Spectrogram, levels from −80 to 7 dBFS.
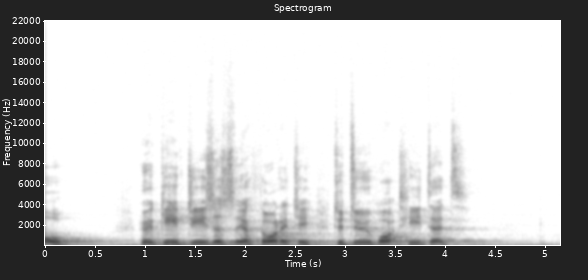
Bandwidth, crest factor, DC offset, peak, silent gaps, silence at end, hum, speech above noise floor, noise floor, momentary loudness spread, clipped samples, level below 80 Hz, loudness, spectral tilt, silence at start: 12 kHz; 16 dB; under 0.1%; -6 dBFS; none; 0.75 s; none; 27 dB; -47 dBFS; 11 LU; under 0.1%; -48 dBFS; -21 LUFS; -6 dB/octave; 0 s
